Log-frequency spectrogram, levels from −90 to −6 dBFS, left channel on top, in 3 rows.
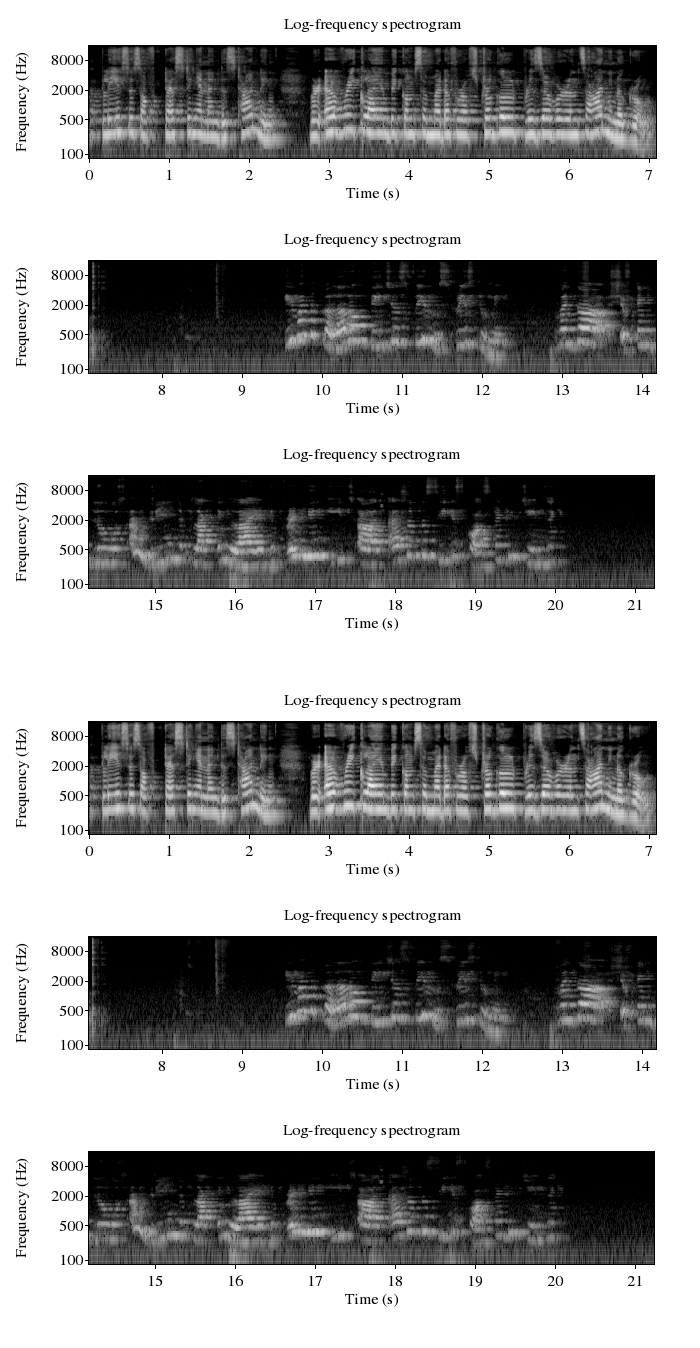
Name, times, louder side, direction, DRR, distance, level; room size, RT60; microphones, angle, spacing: voice 1, 0.0-7.0, right 3 dB, 65° right, 10 dB, 1.1 m, -27 dB
voice 2, 9.5-12.3 12.9-20.0, left 1 dB, 40° left, 5 dB, 6.2 m, -38 dB
21.0 x 19.0 x 2.9 m, 0.35 s
head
